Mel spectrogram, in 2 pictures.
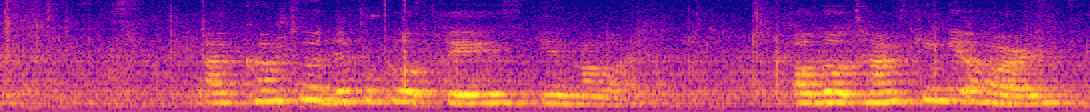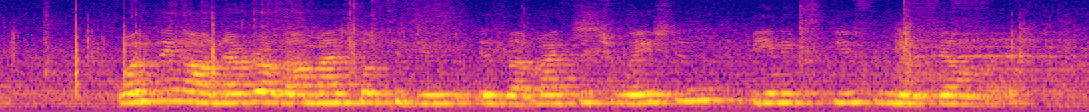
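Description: A young woman reads aloud calmly into a microphone.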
